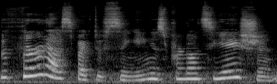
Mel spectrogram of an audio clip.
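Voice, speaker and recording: Someone with a Midwestern accent talks at a fairly slow pace. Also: woman. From US Midwest. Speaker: voice teacher. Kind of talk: tutorial.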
